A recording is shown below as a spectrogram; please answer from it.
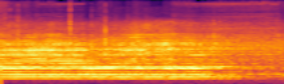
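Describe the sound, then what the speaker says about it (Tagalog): A train passing through Rochester town near High Falls sounds a loud, sustained, multi-toned horn up close, which holds steady and then begins to fade, with no voices. "Oh, there's a train!"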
